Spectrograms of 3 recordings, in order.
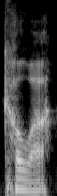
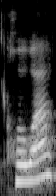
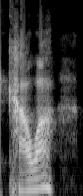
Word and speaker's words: Kowa: Um, I actually like to say kawa, uh, but I don't think it's how it's pronounced.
